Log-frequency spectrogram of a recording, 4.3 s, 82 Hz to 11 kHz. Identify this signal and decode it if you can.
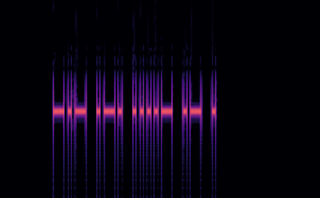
Morse code, heard as a keyed tone, about 25 wpm, 700 Hz. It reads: KR4AE
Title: Call Signs Repeated 2x - 25wpm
